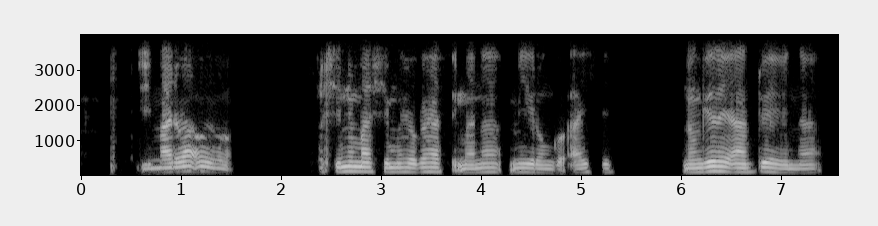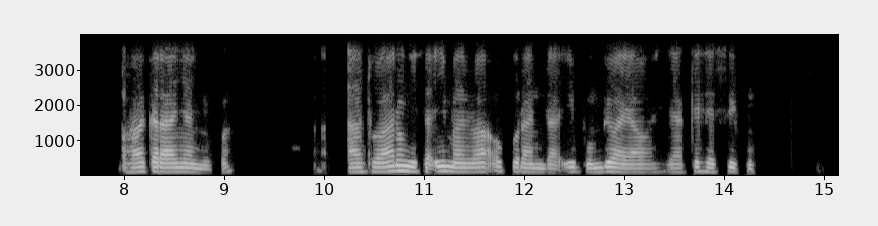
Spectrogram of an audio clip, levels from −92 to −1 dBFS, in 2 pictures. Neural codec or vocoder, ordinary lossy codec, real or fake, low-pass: none; Opus, 24 kbps; real; 3.6 kHz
